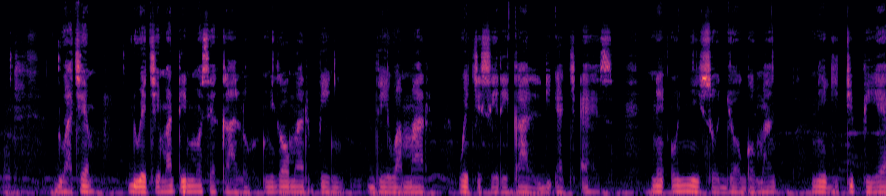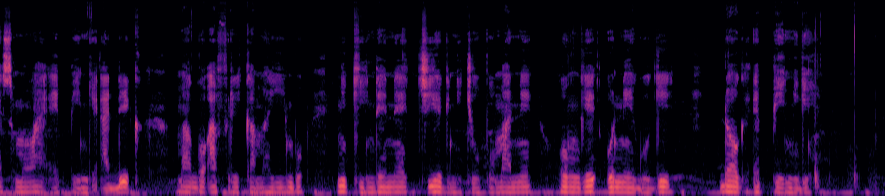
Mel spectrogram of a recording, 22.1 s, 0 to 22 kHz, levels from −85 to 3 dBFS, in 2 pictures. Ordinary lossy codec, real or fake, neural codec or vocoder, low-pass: none; real; none; none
